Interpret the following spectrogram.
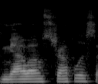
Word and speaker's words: Monstropolis: I believe it's pronounced Monstropolis, actually.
